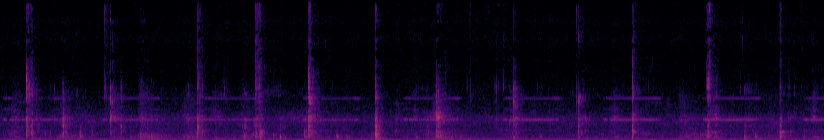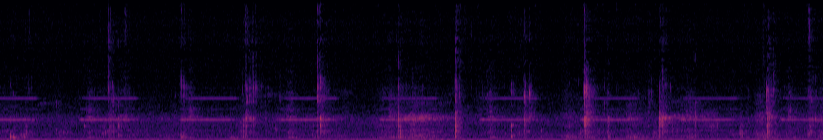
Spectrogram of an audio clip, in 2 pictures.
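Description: A child chewing chicken satay close to the microphone: soft wet mouth clicks and smacks at an irregular pace. Under it, a faint high-pitched tone pulses a little more than once a second.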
